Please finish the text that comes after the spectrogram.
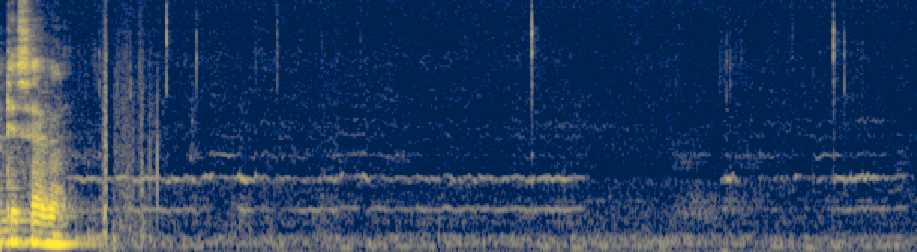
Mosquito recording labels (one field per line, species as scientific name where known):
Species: Anopheles arabiensis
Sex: female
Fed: unfed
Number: one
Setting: cup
